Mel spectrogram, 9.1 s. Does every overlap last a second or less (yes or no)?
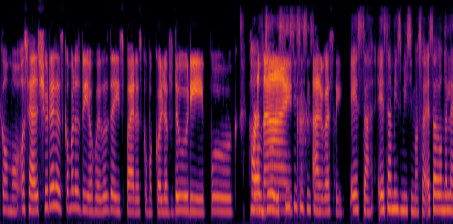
no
